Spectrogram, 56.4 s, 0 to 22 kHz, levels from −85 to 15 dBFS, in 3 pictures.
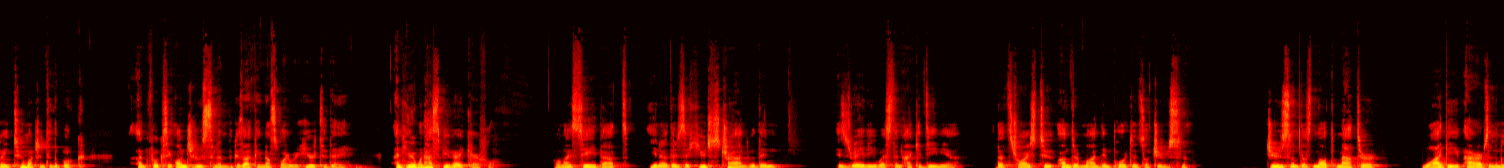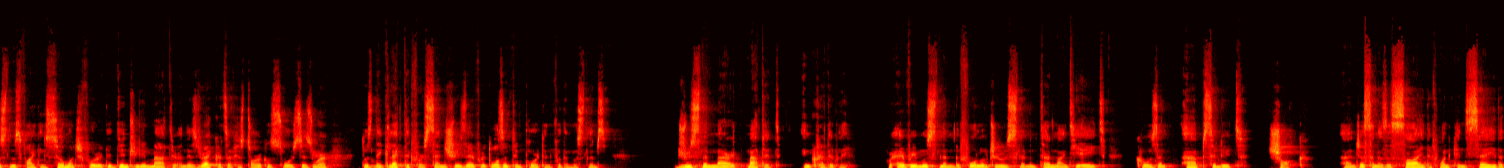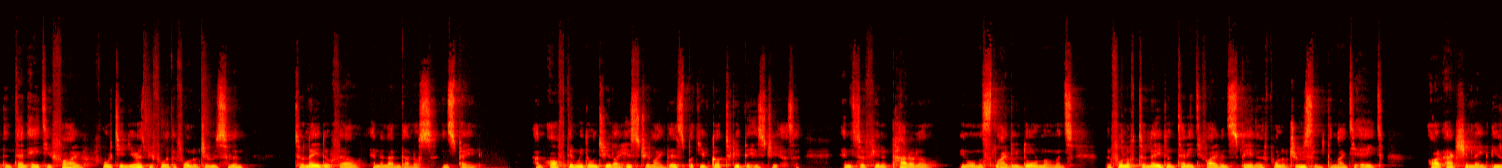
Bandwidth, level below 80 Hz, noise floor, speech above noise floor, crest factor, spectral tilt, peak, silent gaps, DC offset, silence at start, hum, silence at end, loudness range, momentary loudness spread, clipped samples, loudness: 14.5 kHz; -54 dBFS; -88 dBFS; 67 dB; 20 dB; -6 dB/octave; -2 dBFS; none; under 0.1%; 0 s; none; 0 s; 3 LU; 11 LU; under 0.1%; -21 LUFS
